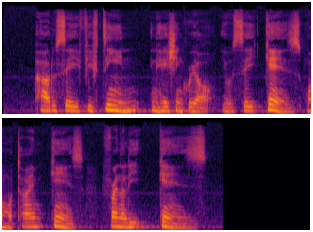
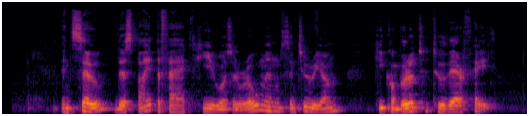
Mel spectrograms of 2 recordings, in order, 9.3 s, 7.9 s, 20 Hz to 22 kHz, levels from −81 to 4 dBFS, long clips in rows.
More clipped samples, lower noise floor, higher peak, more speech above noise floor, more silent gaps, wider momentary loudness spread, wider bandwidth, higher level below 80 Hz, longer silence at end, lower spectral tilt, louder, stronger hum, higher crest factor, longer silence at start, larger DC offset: neither; second, -48 dBFS vs -57 dBFS; first, -4 dBFS vs -10 dBFS; about the same, 26 dB vs 29 dB; neither; about the same, 10 LU vs 11 LU; first, 19 kHz vs 16 kHz; first, -58 dBFS vs -76 dBFS; first, 1.55 s vs 0.45 s; second, -4 dB/octave vs -5.5 dB/octave; first, -22 LUFS vs -29 LUFS; neither; about the same, 20 dB vs 18 dB; second, 0 s vs 0.75 s; neither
